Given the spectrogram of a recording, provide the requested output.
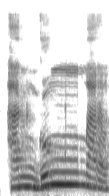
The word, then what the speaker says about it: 한국말을: Hangungmarel. Karena G ketemu M itu eng. Hangungmarel. Kemudian bukan ko tapi gung.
